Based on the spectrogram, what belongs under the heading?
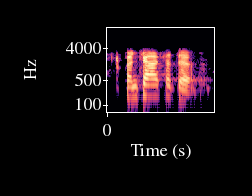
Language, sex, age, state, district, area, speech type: Sanskrit, male, 60+, Karnataka, Mandya, rural, conversation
